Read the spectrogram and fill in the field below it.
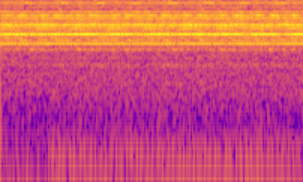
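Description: A PlayStation console error sound gives a steady, harsh, high-pitched electronic tone over a low rapid pulsing buzz, constant and fairly loud throughout with no pauses.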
